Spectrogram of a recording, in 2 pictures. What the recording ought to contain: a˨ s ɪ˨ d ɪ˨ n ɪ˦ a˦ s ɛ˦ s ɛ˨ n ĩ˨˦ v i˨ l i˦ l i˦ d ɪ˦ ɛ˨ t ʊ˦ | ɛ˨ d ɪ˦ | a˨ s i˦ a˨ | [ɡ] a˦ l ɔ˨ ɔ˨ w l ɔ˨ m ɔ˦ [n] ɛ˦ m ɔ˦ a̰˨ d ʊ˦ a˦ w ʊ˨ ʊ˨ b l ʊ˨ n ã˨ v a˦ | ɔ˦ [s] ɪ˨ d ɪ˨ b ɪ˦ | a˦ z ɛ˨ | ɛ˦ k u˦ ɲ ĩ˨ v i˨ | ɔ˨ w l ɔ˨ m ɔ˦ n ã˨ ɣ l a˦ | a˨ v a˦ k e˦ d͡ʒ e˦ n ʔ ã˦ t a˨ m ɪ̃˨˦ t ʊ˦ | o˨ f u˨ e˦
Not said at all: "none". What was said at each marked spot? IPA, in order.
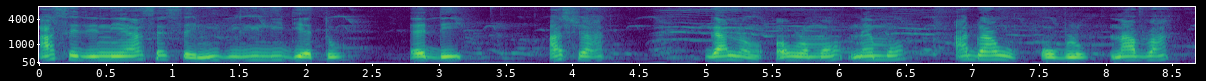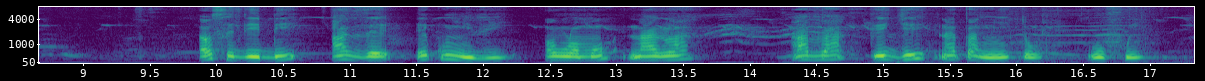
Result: ɡ, n, s

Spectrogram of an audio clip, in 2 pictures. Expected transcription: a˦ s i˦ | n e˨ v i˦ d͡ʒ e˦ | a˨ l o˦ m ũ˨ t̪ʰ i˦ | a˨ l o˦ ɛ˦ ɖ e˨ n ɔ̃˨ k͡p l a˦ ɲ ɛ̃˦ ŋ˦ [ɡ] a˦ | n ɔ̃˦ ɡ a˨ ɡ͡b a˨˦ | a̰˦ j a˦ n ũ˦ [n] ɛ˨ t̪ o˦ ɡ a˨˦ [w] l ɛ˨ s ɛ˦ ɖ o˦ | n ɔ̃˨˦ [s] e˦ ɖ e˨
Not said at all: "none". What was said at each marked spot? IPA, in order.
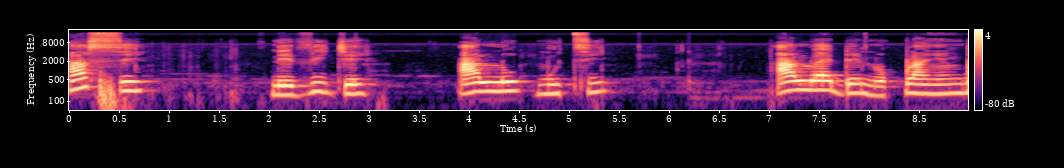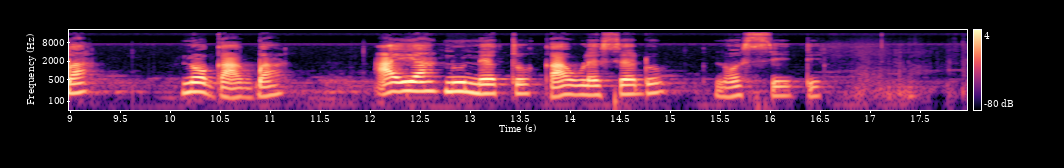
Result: ɡ͡b, n, w, s

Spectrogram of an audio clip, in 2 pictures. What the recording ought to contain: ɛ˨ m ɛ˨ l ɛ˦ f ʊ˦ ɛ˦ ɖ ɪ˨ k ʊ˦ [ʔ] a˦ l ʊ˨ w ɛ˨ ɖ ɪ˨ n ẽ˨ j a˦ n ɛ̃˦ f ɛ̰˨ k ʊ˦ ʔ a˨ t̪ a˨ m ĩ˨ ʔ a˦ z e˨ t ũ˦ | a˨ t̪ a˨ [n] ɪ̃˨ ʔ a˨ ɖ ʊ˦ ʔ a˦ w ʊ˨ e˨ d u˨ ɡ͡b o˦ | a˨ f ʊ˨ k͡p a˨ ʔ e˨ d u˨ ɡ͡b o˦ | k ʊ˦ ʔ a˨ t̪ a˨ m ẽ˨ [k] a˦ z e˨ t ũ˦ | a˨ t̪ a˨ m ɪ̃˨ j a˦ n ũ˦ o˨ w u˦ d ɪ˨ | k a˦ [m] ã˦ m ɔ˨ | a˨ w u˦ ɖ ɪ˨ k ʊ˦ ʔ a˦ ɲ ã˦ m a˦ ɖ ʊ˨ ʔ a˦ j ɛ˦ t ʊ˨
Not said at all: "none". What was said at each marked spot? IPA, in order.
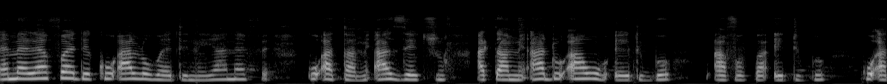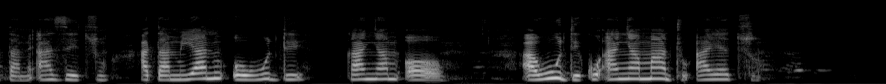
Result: ʔ, m, ʔ, ɲ

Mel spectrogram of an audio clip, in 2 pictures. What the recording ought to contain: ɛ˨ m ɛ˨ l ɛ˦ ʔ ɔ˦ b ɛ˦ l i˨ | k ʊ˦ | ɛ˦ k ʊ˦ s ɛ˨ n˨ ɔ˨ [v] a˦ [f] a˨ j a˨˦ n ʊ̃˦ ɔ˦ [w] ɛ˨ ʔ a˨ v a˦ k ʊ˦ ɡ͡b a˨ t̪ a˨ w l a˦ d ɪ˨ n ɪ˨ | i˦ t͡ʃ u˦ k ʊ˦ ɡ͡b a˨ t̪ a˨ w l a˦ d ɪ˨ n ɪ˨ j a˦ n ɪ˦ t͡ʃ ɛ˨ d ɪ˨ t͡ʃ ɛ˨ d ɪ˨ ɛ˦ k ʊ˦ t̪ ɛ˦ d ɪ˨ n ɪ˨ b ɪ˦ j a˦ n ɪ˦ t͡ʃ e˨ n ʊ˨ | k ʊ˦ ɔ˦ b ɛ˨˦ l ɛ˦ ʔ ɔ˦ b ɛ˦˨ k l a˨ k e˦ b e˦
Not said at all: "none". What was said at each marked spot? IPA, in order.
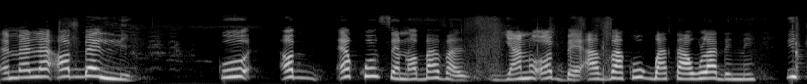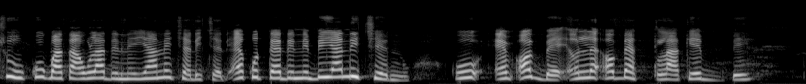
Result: b, v, b

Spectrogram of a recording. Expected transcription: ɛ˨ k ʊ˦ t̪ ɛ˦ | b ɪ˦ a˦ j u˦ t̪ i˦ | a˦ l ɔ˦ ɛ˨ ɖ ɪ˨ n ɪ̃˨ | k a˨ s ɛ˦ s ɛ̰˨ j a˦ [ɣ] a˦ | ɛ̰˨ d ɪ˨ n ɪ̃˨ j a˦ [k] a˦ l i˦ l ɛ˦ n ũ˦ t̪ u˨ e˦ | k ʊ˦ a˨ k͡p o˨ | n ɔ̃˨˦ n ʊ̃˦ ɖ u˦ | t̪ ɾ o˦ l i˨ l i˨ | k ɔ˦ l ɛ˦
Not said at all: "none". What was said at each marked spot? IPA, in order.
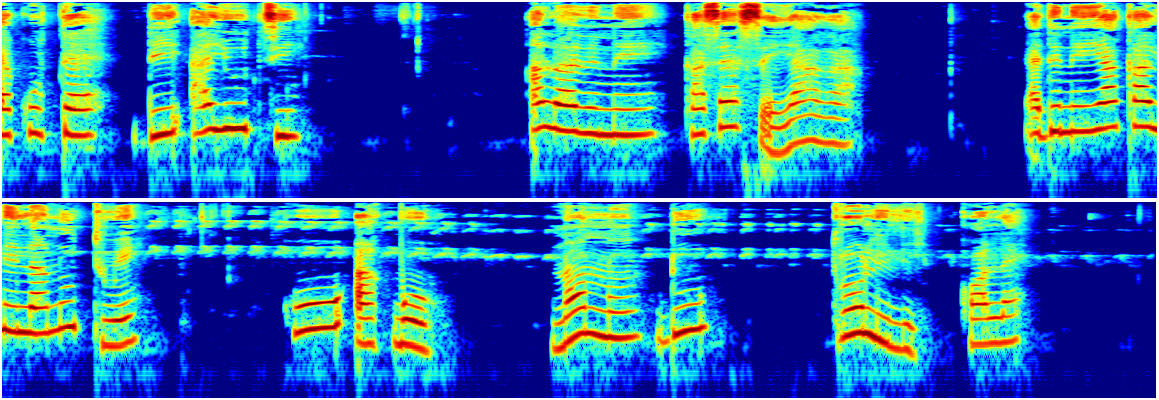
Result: ɣ, k

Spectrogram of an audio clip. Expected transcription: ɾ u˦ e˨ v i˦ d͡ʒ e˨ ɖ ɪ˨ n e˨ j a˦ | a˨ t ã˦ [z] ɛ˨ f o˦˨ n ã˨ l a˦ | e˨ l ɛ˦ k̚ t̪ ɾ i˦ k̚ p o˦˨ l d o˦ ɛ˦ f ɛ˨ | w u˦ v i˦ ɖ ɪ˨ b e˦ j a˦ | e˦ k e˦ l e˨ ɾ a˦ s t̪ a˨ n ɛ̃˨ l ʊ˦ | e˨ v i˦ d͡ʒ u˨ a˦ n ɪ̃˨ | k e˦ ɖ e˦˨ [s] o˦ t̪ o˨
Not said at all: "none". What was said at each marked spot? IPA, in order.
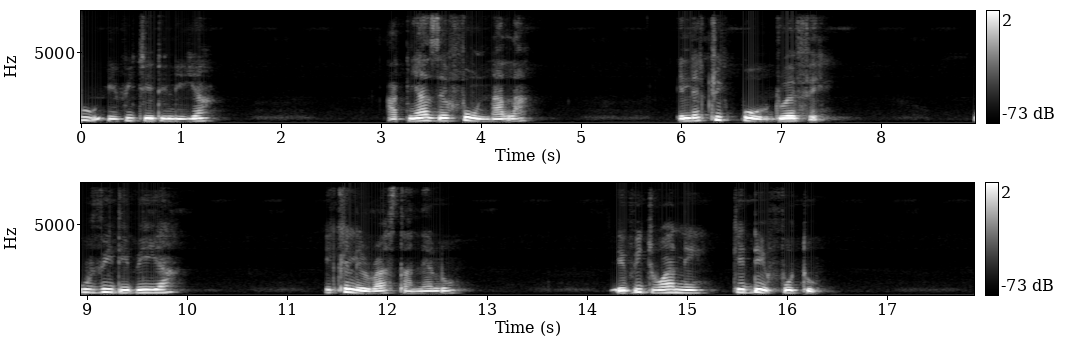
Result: z, f

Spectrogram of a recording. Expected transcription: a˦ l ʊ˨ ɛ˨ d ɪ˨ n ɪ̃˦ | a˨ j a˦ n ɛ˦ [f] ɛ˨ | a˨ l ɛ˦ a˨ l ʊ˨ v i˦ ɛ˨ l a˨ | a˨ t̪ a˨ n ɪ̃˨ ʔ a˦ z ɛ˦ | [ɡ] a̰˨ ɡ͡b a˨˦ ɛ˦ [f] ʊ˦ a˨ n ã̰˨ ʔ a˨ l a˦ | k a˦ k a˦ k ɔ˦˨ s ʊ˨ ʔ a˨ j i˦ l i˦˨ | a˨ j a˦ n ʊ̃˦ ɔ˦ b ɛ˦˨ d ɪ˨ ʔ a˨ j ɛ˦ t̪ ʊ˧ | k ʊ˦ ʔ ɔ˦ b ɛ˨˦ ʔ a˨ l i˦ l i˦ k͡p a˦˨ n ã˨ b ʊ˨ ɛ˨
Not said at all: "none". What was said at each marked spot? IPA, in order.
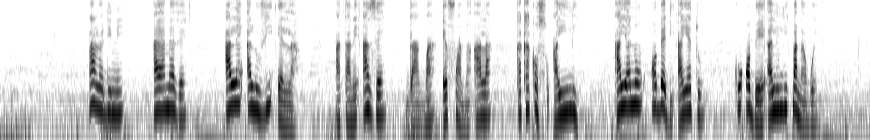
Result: v, ɡ, f

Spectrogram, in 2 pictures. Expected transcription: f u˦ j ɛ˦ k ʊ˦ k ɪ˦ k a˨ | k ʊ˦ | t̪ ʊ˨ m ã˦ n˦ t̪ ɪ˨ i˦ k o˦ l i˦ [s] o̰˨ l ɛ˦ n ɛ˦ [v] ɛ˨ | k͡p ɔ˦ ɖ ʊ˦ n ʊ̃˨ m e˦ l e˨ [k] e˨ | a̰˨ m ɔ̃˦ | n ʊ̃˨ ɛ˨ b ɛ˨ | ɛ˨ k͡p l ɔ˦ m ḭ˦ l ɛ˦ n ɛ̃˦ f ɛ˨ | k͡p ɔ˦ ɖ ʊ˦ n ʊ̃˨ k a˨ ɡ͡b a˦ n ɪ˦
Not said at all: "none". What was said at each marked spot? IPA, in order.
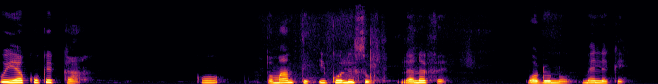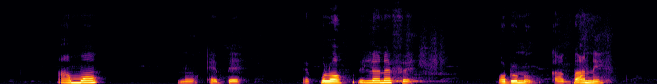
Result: s, f, k

